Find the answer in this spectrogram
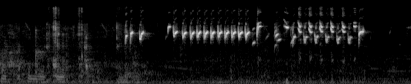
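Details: Goldfinch singing, with faint background noise at first, then short high chirps followed by a long rapid trill of identical notes and a second trill of paired twittering notes.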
